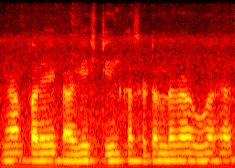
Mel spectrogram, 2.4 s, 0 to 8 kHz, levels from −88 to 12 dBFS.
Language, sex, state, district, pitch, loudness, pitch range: Hindi, male, Uttar Pradesh, Lucknow, 135 Hz, -18 LUFS, 135-140 Hz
